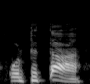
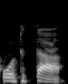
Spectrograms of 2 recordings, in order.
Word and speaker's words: उठता: तो यू से तो होता है छोटा ऊ, टी एच से होता है ठा। अब ए साइलेंट रहेगा, टी का मतलब ता होता है, अब ए का मतलब बड़े आ की मात्रा, हुआ उठता।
